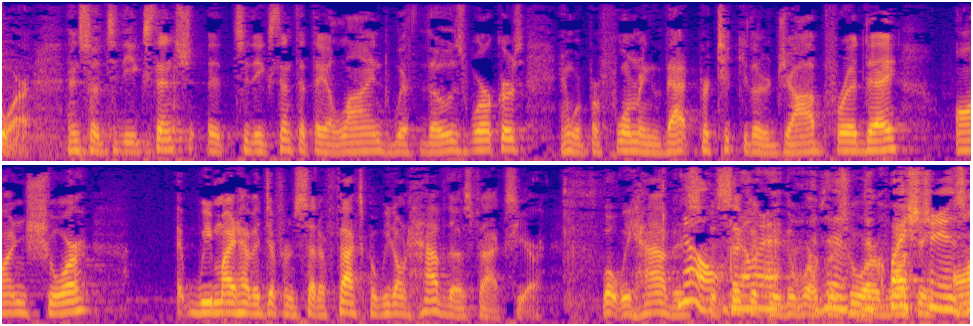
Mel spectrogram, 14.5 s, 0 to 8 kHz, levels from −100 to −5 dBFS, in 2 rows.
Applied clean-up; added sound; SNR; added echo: none; none; none; none.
